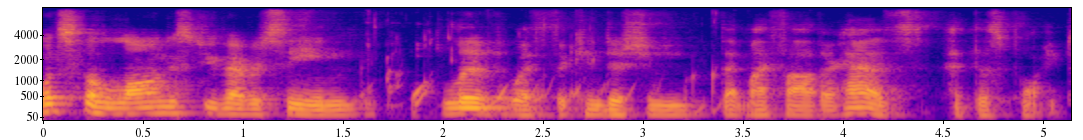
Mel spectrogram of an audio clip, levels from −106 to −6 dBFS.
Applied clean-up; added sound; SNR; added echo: neural mask model DeepFilterNet 3.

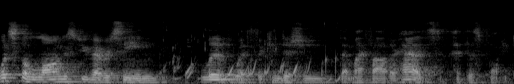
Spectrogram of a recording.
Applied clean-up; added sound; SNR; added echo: none; Water / Liquid; 13 dB; reverberation time 0.7 s.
